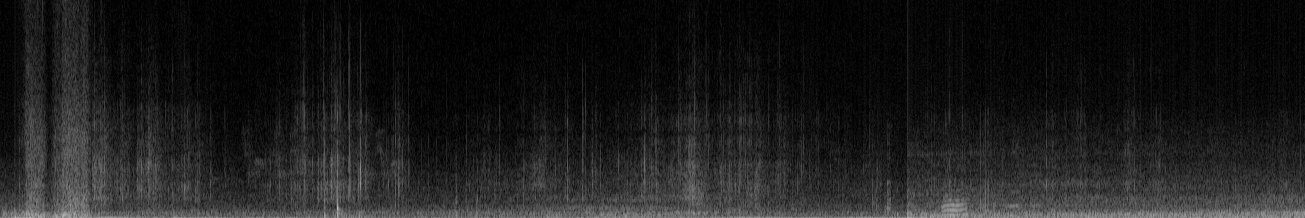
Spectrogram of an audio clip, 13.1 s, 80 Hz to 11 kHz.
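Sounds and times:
plastic bags crinkling: 0.6s - 8.8s.

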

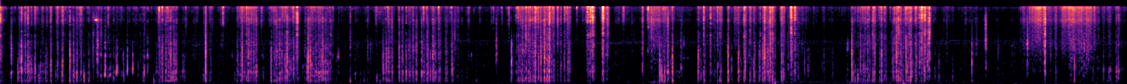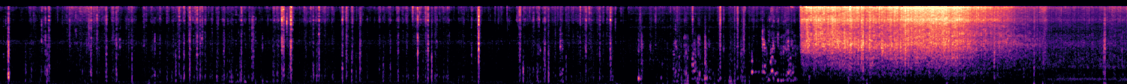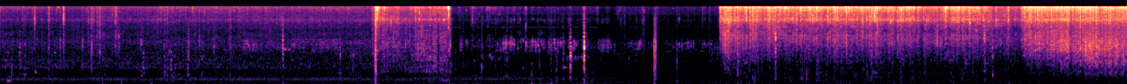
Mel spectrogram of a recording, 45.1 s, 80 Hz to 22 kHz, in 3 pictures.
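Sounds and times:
meat sizzling in a pot: 25.7s - 29.0s, 39.6s - 45.0s.

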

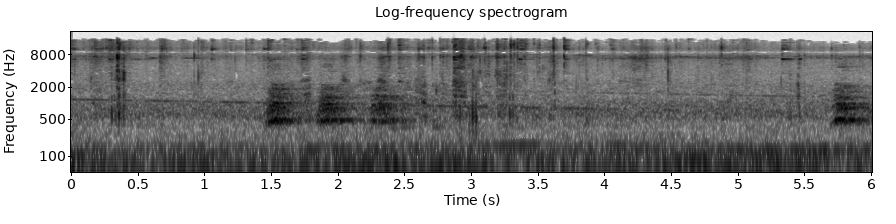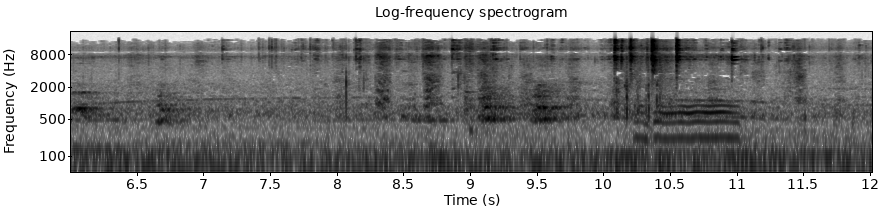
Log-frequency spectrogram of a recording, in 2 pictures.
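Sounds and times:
dog whining: 8.9s - 11.9s.

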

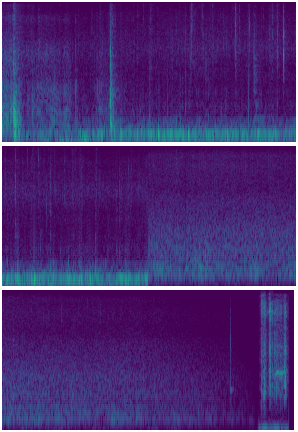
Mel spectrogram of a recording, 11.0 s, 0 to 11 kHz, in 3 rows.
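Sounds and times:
wood fire crackling and popping: 0.0s - 5.5s
low rumble: 0.5s - 5.5s.

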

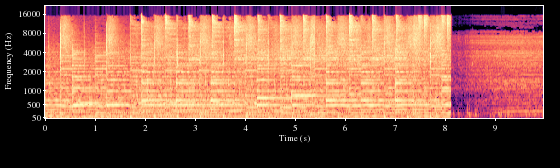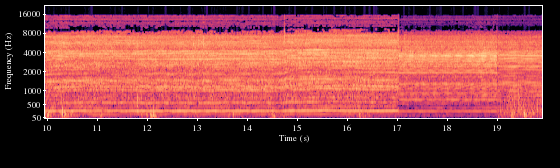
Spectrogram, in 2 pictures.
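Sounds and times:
small fan motor humming: 8.1s - 19.9s.

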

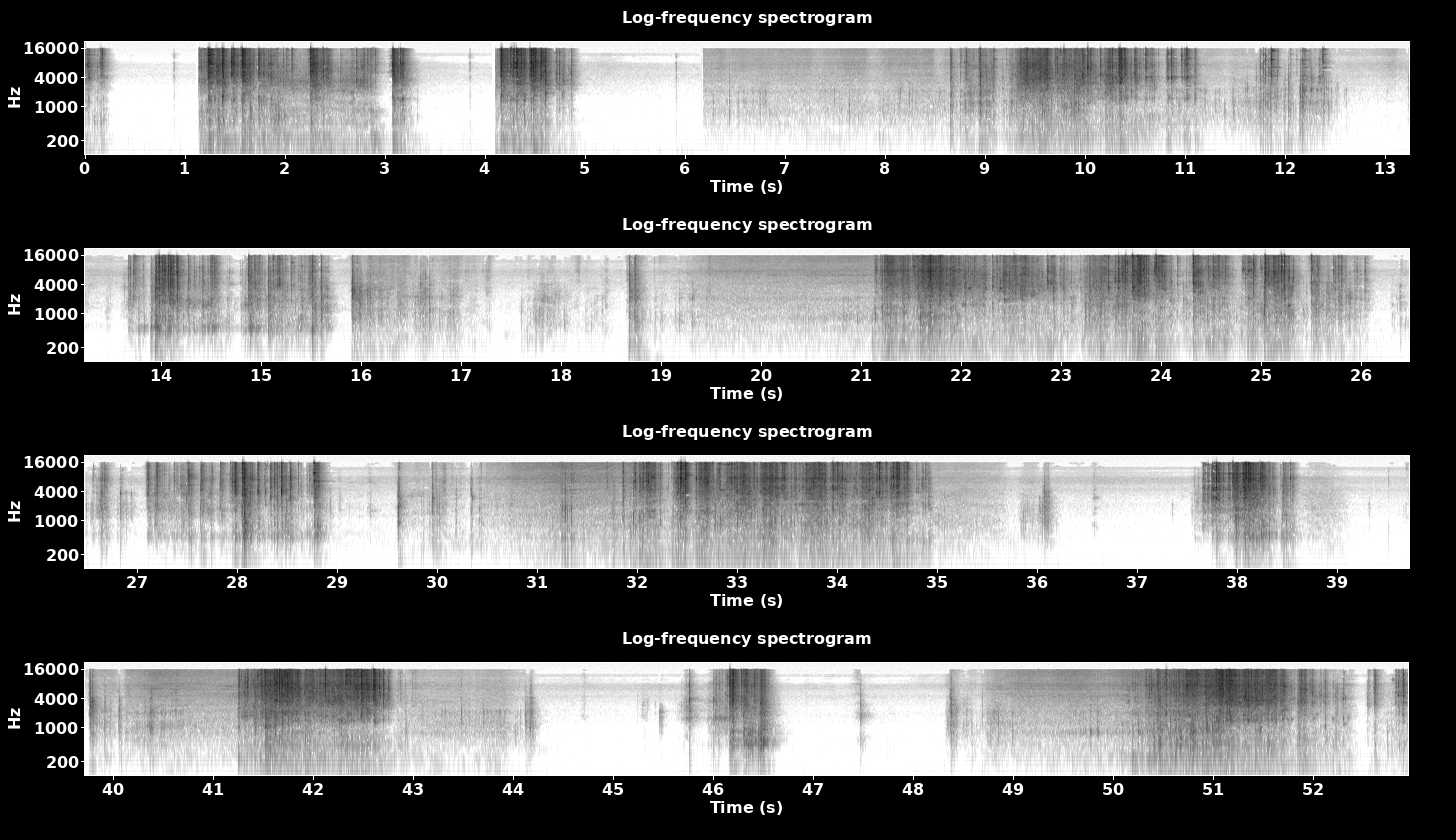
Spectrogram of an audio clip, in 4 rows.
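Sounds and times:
toy cars clinking and clattering: 0.0s - 0.3s, 1.2s - 3.4s, 4.1s - 5.0s, 7.6s - 12.7s, 13.4s - 35.0s, 37.5s - 38.7s, 39.7s - 44.3s, 45.3s - 46.8s, 48.4s - 52.9s.

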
